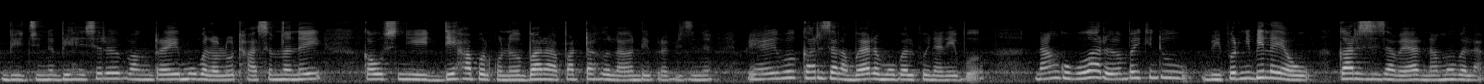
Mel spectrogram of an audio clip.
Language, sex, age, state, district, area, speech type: Bodo, female, 18-30, Assam, Kokrajhar, urban, spontaneous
